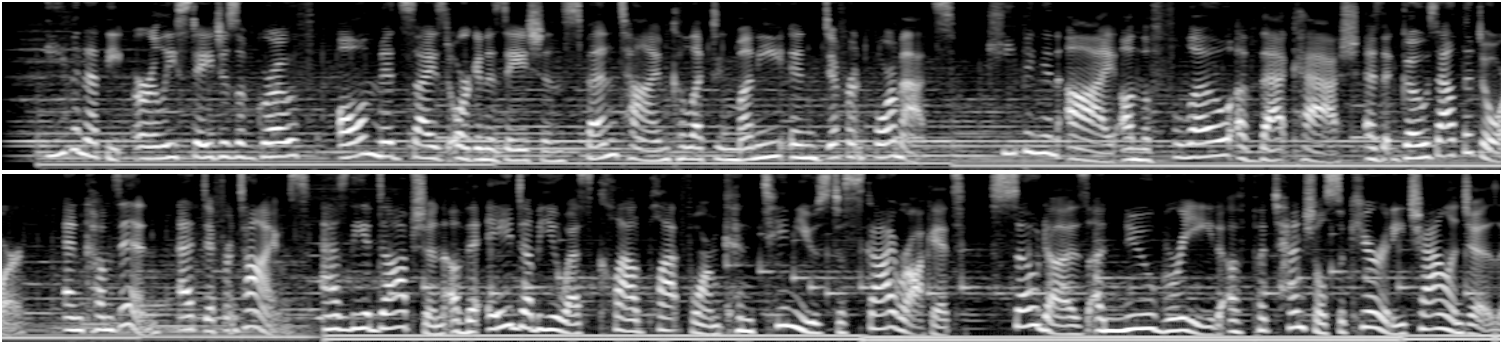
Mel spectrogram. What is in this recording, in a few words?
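Narration, voiceover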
